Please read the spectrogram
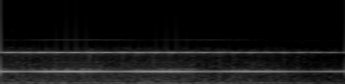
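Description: A struck bell ringing on after the strike, a clear ring of a few steady tones slowly fading.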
